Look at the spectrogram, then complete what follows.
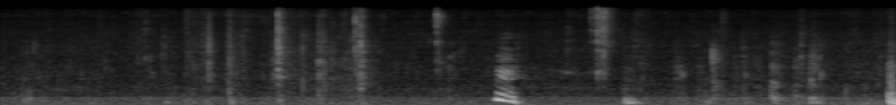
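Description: Quiet chewing of a crusty sandwich roll with new implant-retained dentures: a scattering of small crisp clicks and crunches. A brief falling voice sound comes about three seconds in.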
